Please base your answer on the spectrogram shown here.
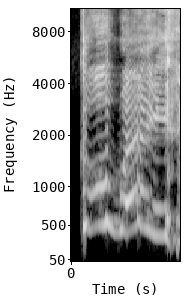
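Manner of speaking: put-on, very high, drawn-out scream. Retelling a moment in labor, imitating a scream at the top of her lungs. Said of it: "So I screamed at the top of my lungs".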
